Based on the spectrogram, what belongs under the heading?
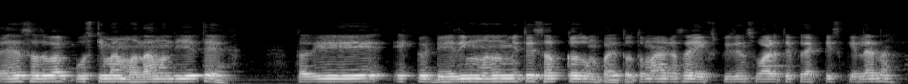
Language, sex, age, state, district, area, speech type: Marathi, male, 18-30, Maharashtra, Nagpur, urban, spontaneous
